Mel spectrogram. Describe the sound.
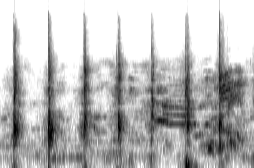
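People clap their hands together in a steady, even beat, seven sharp claps about half a second apart, with a faint voice murmuring underneath during the second half.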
